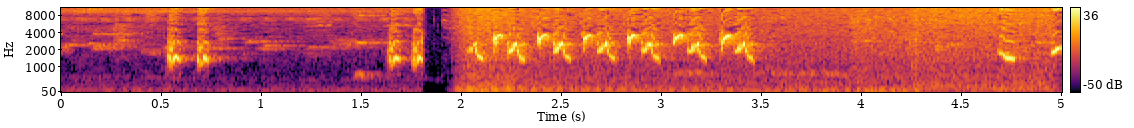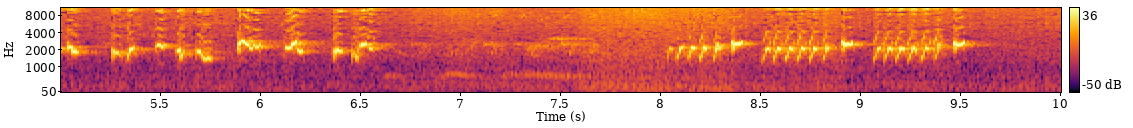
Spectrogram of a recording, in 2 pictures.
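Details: Sooty-headed bulbul, a female calling the male, used as a lure: bubbly chattering phrases around two to three kilohertz, a fast run of repeated notes, then scattered short calls and a buzzy repeated burst near the end.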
